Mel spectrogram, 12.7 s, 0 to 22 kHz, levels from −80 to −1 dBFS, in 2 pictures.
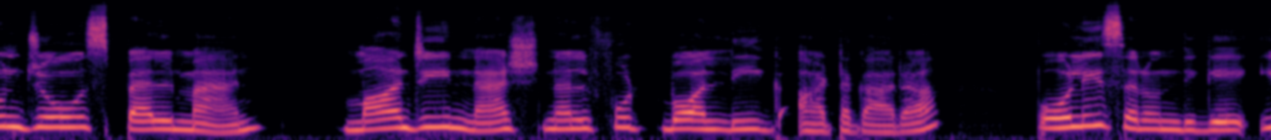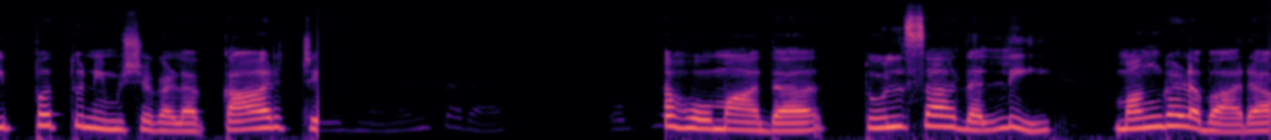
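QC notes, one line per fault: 7.95–9.69 s, audio dropout to a faint residue: the speech cuts out abruptly and the following 1.74 s holds only a faint leak of the signal, roughly 35 dB below its normal level, before returning just as suddenly. Because nothing fades and the path stays live rather than going to digital silence, this is likely a momentary loss of the wanted feed upstream while the rest of the chain kept passing sound.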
